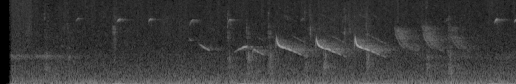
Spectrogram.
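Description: Faint birdsong: a bird repeats short chirps that sweep downward in pitch, a little under twice a second, through the middle, with a few brief high notes around them, over a low steady hiss.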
